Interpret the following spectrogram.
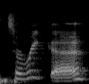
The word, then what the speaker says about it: Terrika: Okay, well, it's Terrika.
